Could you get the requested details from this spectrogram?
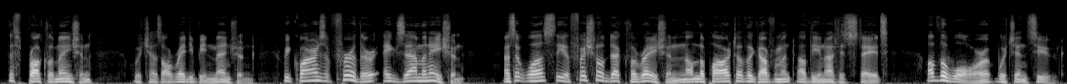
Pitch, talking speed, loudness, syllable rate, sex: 120 Hz, 180 wpm, -19 LUFS, 6.4 syllables/s, male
